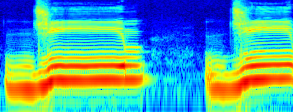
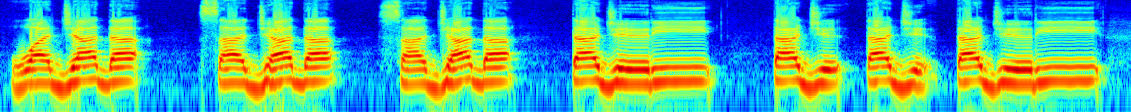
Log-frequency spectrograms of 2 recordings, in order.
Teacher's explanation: जब एग्जैक्टली जुबान का ये बीच वाला हिस्सा उठकर ऊपर वाले सख्त तालु से लगेगा तो जीम अदा होगा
